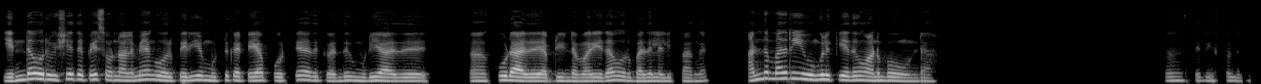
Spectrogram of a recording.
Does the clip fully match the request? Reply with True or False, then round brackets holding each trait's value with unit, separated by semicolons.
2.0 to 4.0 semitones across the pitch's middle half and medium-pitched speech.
True (3.3 semitones; 175 Hz)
